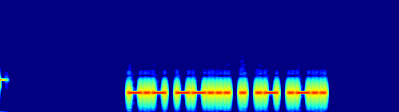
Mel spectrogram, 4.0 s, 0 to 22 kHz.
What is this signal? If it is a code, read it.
Morse code, heard as a keyed tone, about 30 wpm, 700 Hz. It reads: K7EAL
